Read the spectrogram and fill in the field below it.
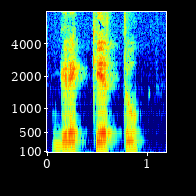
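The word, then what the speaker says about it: Grechetto: Grequeto, que se escreve com CH e dois T's, G-R-E-C-H-E-T-T-O. Carricante com dois R's, eu estou pronunciando como italiano, mas seria Carricante. Carricante, C-A-R-R-I-C-A-N-T-E.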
